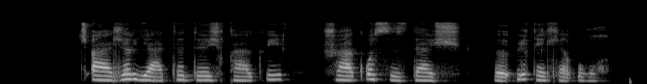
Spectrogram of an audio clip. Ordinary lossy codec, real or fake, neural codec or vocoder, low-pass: AAC, 48 kbps; real; none; 7.2 kHz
